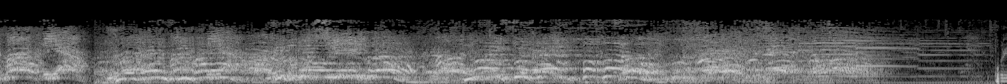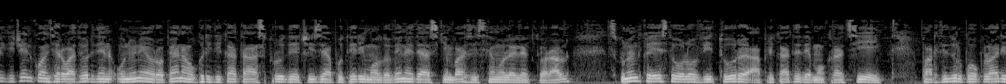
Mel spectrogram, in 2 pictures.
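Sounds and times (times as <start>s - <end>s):
large street protest crowd chanting and shouting: 0.0s - 9.8s
speech: 10.0s - 20.1s.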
